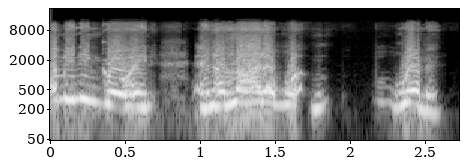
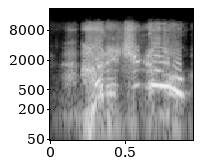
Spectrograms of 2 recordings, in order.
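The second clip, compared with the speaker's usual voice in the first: high astonished cry of disbelief; astonished, much higher. Retold or imitated. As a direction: voice leaps up in stunned wonder. Man astonished at the prophecy.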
